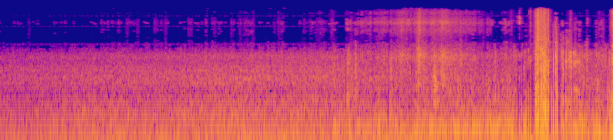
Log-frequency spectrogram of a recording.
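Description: Car driving at speed: steady engine and road noise that grows louder, with a brief rushing hiss about four seconds in as a tractor passes close by. About five and a half seconds in come loud thuds and rattling as the car leaves the road and jolts over rough ground.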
